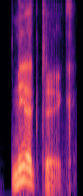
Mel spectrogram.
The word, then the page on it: Nearctic: British English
